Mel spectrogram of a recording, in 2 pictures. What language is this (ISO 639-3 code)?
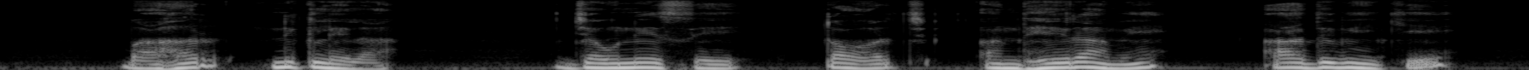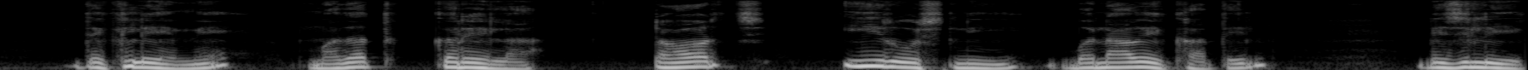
bho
